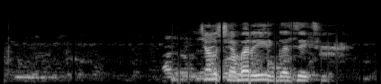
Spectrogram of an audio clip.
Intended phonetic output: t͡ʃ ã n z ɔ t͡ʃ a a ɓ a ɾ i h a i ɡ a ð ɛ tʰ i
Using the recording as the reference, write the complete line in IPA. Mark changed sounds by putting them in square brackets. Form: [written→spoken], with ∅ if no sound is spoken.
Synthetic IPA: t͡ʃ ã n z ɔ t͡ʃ a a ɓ a ɾ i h [a→i] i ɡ a [ð→z] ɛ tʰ i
